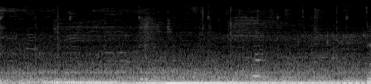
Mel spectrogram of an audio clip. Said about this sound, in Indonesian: Ada big busnya.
